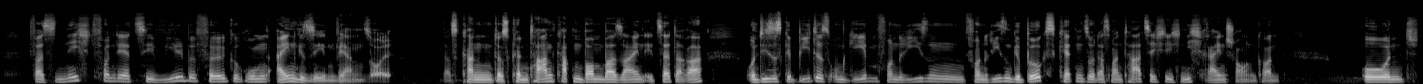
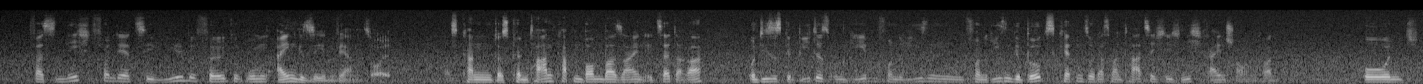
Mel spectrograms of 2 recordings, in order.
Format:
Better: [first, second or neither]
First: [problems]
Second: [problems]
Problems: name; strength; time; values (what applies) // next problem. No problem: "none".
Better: first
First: none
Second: hiss; noticeable; throughout; 10 dB below the speech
